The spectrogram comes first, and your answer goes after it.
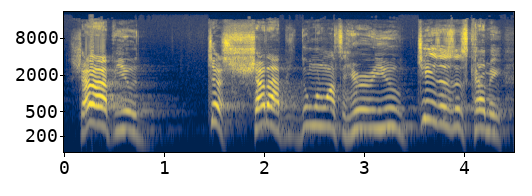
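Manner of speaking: sharp annoyed rebuke; crowd hushing him. Acted. Crowd rebuking the blind beggar, sharp annoyed rebuke. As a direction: shut him up, irritated. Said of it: "kept screaming".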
